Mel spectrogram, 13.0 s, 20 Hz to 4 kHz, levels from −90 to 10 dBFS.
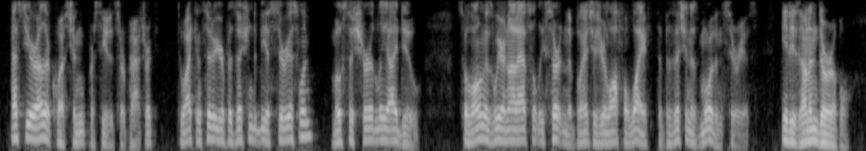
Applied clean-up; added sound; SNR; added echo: none; none; none; none.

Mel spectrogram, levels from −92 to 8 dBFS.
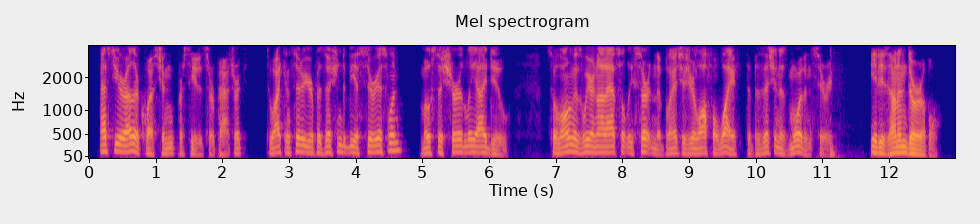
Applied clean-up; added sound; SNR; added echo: neural mask model DeepFilterNet 3.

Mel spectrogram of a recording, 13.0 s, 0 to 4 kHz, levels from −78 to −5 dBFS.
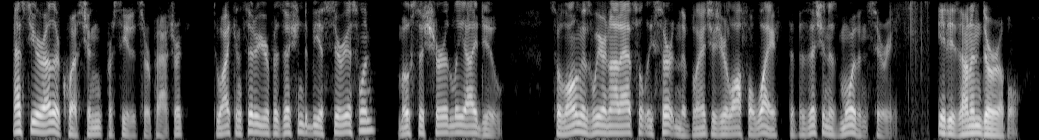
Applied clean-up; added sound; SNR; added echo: neural separator model SepFormer WHAM!.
